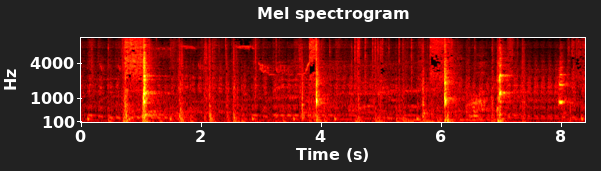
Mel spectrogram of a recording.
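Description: Trials bicycle hopping along wooden logs: a series of sharp knocks as the tyres land and bounce on the timber, the loudest about a second in and others near four, six, seven and eight seconds, with quieter scuffs and rattles between.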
